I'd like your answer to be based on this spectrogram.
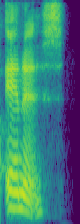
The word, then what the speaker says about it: Ennis: Oh, Ennis. So tennis without a T. Very easy.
